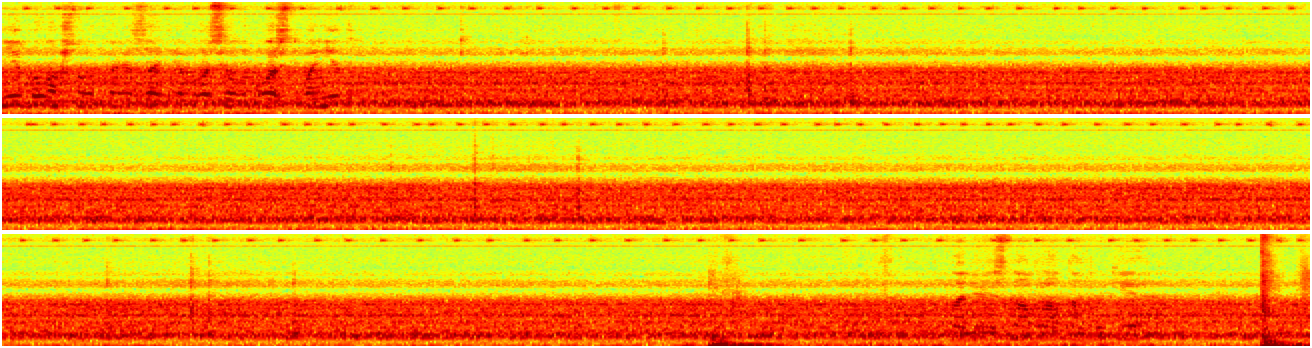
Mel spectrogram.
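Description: A car drives steadily along a highway, its tyres humming on the asphalt.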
